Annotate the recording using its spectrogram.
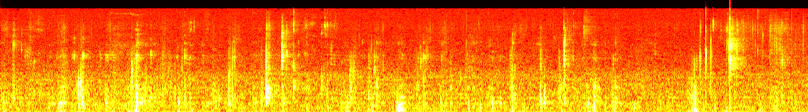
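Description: Close-miked chewing of a crumb-coated corn dog topped with cheese sauce: irregular wet, crunchy mouth sounds, with louder crunching near the end as a fresh bite is taken.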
